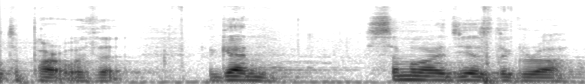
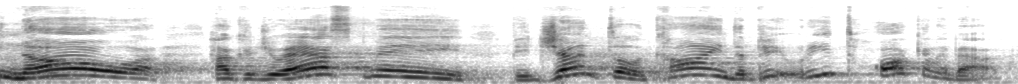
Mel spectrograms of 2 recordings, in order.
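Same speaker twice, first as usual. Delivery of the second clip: indignant refusal; 9 semitones higher than usual. Retold or imitated. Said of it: "Someone would say".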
